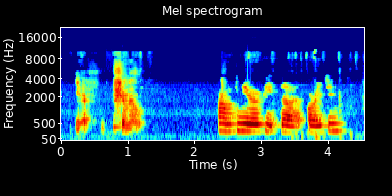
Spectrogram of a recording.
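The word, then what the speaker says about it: béchamel: Bechamel, am I pronouncing that correctly? Yes, bechamel.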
